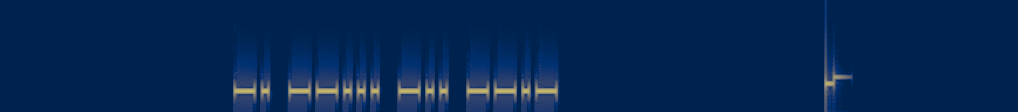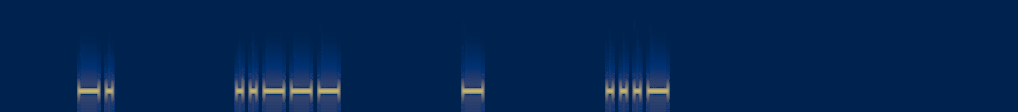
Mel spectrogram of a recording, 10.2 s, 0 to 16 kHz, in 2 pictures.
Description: Morse code, heard as a keyed tone, about 34 wpm, spaced as for 18 wpm, 700 Hz. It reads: N7DQ N2TV
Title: USA Call Signs - 4 Characters - 6x Character Spacing - 35wpm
